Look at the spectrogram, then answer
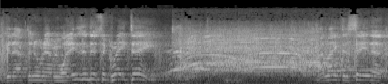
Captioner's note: audience cheers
